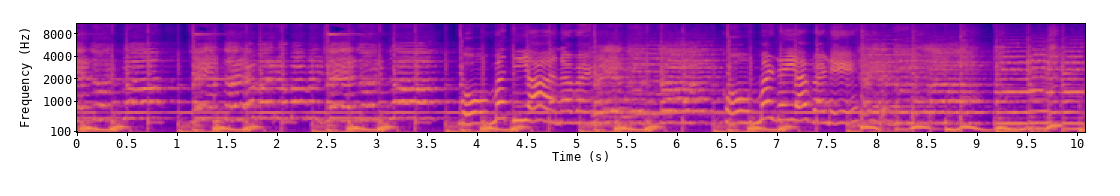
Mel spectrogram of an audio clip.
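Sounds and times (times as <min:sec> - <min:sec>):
devotional song with percussion: 0:00.0 - 0:10.0.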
